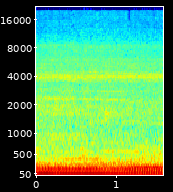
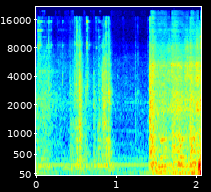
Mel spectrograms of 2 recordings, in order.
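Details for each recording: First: 2001 Lotus Elise (year as told), first start after loading modified file to fix no-start; catches promptly into steady strong idle with smooth rev blip, running clean. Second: 2001 Lotus Elise that would not start, fuel pump humming, two wires bridged: brief crank, engine catches and runs a few seconds then dies, repeating every time; stalls after start.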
